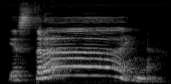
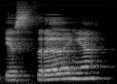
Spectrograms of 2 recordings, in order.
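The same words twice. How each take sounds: First: Estranha with TRA held long and high; stress on TRA. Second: Said in the usual way. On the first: Shown as a demonstration. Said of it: "vocês vão pronunciar". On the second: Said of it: "pra vocês pronunciar e marcar".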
